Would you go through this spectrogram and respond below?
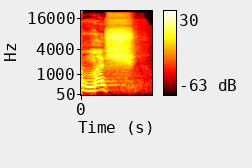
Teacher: آپ محسوس کر رہے ہیں منہ میں آواز پھیلتی ہے، اس کو کہتے ہیں تفشی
